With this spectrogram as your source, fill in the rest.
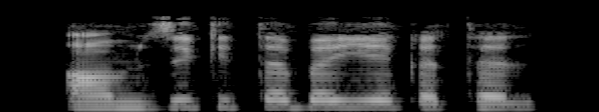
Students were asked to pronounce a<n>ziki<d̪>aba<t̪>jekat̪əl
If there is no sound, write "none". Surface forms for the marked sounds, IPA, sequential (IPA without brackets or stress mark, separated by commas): m, t̪, none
